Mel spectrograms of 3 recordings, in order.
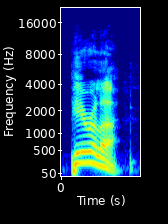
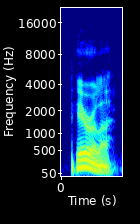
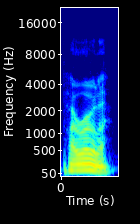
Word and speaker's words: Pirula: £10 from Pirula. I know how to pronounce it now. Pirula. Not Pyrola. Not Pyrola.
